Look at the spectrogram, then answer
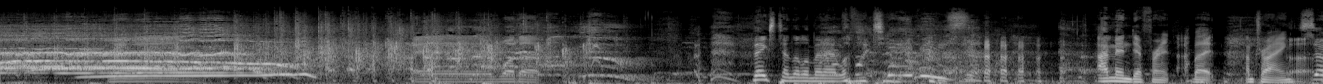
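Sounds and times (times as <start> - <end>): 
crowd applauding: 0.0 - 6.6
laughter: 1.0 - 5.3, 6.4 - 7.5, 8.2 - 13.2
speech: 7.6 - 13.2.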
